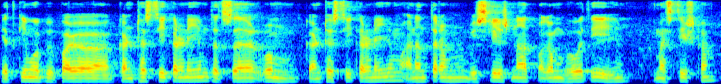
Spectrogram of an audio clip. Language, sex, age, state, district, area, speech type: Sanskrit, male, 60+, Telangana, Hyderabad, urban, spontaneous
